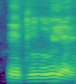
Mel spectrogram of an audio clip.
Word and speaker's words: Liang: Is it Lang? Liang, but his first name is Jin.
